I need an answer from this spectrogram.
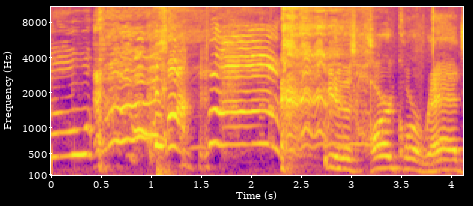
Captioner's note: all laugh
